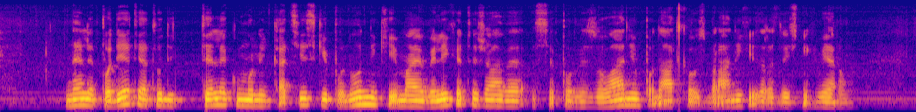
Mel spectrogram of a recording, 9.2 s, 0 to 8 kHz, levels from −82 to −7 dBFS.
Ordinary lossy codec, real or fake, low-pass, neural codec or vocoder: none; real; 7.2 kHz; none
